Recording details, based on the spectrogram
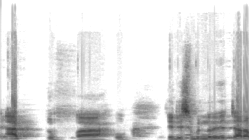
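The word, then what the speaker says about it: التفاح: Kalau al-tufahu ganjel ya. Iya, kayak ya udah yang ganjel buang aja Bu. Ya, jadi bacanya at-tufahu.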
